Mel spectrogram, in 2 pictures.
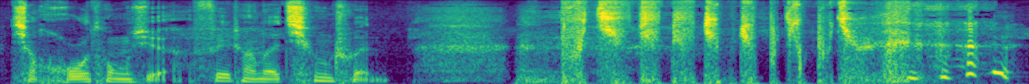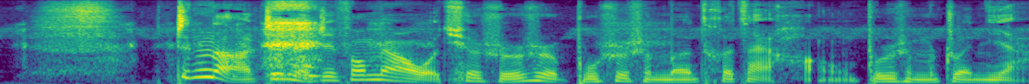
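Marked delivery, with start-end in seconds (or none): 2.2-5.0 breathy high-pitched giggle; high airy giggle. Real, not acted. Giggle after teasing.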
